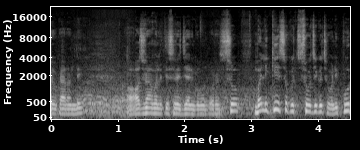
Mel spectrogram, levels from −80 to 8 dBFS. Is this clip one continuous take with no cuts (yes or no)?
yes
